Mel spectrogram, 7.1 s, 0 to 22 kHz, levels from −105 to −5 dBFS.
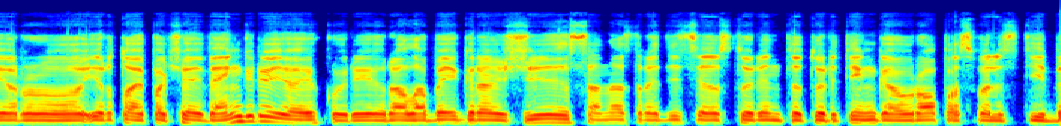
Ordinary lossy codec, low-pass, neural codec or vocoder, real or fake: AAC, 96 kbps; 14.4 kHz; none; real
